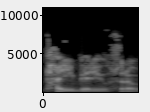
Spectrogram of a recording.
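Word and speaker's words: Tiberius: 그 다음엔 빌라도가 그 황제 클라우디우스 티베리우스 영어 발음으로는 타이베리우스라고 그러죠. 근데 성경에는 티베리우스라고 나와 있습니다.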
